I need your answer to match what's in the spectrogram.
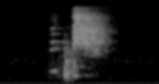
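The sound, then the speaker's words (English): A single sharp sneeze: a brief breathy intake rising into a bright, forceful burst of air that fades out quickly, fairly loud against a quiet background. “sneezing up a storm.”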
